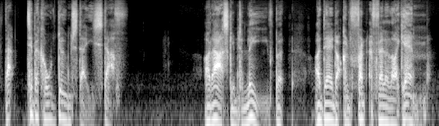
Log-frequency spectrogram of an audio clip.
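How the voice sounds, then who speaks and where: In a put-on character voice, the low-pitched speaker goes at a fairly slow pace with long, frequent pauses. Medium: video game. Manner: chatty, folksy.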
